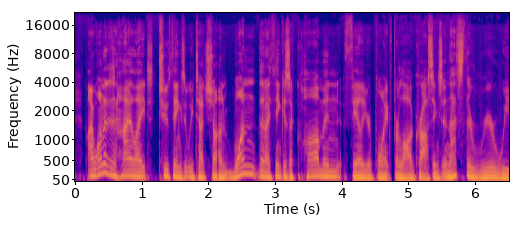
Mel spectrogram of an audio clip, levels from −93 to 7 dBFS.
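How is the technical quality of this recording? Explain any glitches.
The recording has two brief Bluetooth dropouts in speech, at 2.12 to 2.15 s after "things that we touched" and at 4.74 to 4.78 s between "a common failure point" and "log crossings". Audio packets likely arrived too late for the headphones and were discarded, so playback cuts to silence with abrupt or briefly faded edges. The speech then resumes further along, as if it had kept playing, skipping about 19 ms and 37 ms, which fits one and two lost packets.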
